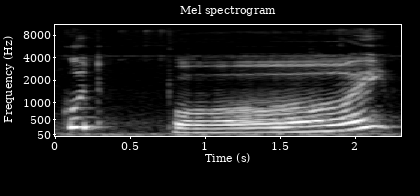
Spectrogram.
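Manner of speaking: put-on drawn-out, bright good boy; warmer, livelier praise; lively good boy. Shown as a demonstration. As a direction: say it like you mean it. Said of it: "he start listening".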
